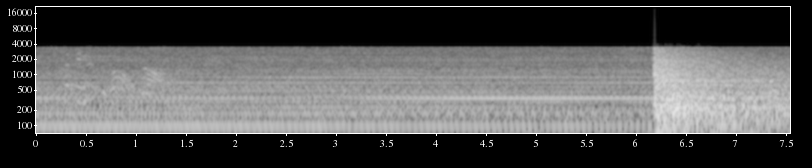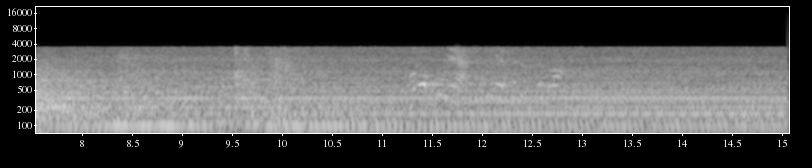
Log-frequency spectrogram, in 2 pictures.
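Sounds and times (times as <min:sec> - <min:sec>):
can baler motor and pump hum: 0:00.0 - 0:15.0
loud burst of noise: 0:06.2 - 0:09.4.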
